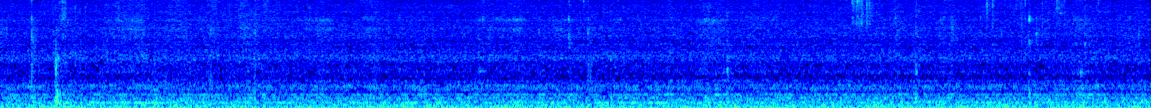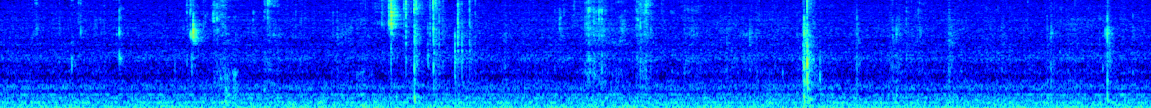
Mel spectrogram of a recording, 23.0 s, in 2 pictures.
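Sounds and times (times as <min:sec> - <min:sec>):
chewing with crisp crunches: 0:08.4 - 0:23.0.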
